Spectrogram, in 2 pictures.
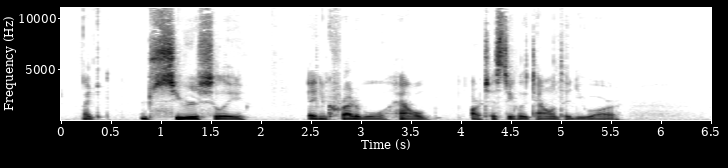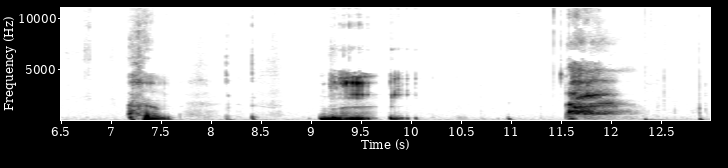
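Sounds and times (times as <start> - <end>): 
speech: 0.3 - 5.7, 7.2 - 7.7, 9.1 - 9.7
person burping: 9.1 - 10.2, 11.5 - 12.3.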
